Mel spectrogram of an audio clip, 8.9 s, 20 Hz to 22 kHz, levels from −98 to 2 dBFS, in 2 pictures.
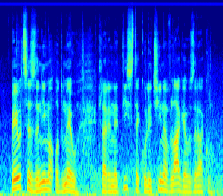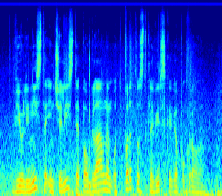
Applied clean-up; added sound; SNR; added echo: none; Waves, surf; 11 dB; none.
